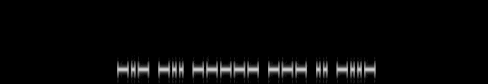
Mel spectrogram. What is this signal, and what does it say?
Morse code, heard as a keyed tone, about 34 wpm, 700 Hz. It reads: KD0OIX
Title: K1USN SST QSO Practice - 35wpm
